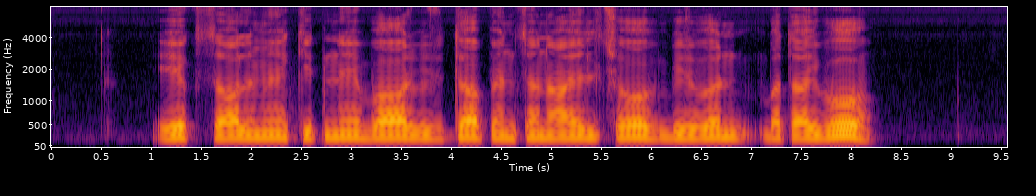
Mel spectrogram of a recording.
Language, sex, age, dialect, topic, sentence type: Maithili, male, 25-30, Angika, banking, question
